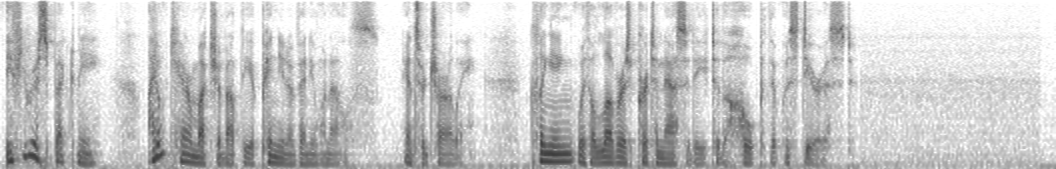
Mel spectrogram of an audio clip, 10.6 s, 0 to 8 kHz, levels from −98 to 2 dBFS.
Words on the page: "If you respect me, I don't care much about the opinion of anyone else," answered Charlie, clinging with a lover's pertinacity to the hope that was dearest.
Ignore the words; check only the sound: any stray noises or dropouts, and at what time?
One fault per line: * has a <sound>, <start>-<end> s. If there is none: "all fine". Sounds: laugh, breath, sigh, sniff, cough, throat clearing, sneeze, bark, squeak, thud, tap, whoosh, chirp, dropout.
all fine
